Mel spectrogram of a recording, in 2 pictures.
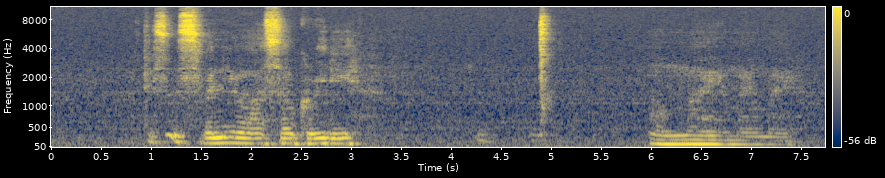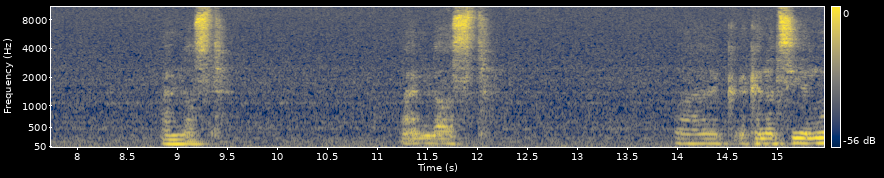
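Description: An elderly man comments through a microphone in short, thoughtful phrases.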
